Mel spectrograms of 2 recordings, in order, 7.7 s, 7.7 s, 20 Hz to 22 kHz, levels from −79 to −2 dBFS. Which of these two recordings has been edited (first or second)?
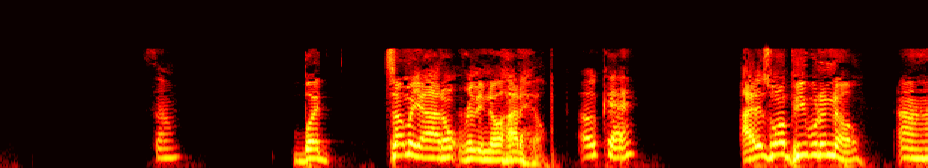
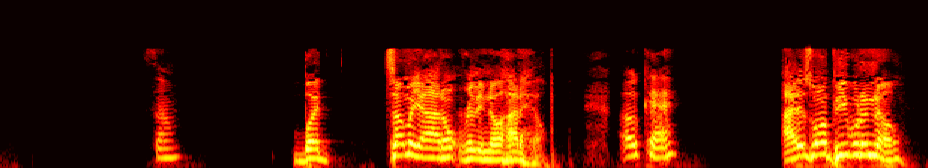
first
